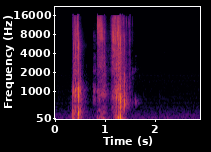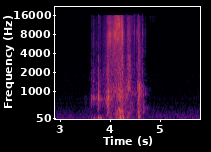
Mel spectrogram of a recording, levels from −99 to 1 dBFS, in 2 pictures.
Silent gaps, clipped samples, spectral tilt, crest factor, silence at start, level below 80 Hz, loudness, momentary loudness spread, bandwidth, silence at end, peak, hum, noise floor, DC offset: none; under 0.1%; -2.5 dB/octave; 32 dB; 0.35 s; -50 dBFS; -35 LUFS; 19 LU; 17 kHz; 1.15 s; -8 dBFS; none; -76 dBFS; under 0.1%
